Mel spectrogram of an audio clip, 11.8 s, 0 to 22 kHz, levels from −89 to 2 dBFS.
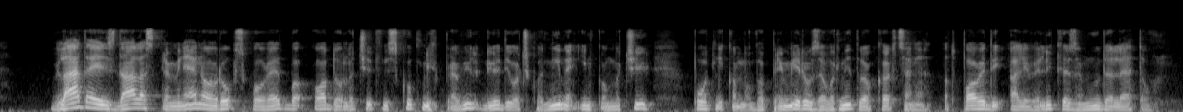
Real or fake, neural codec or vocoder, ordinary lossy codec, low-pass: fake; codec, 16 kHz, 2 kbps, FunCodec, trained on LibriTTS, 25 frames a second; none; 7.2 kHz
